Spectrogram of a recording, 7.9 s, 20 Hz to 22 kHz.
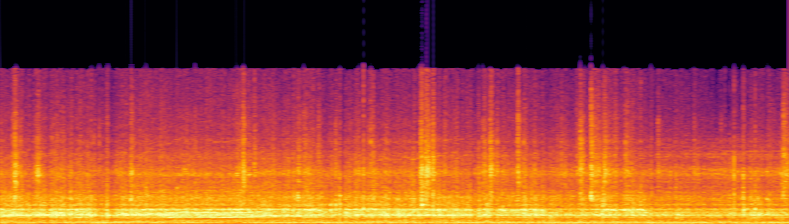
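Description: BMW E36 M3 rally car's engine running hard at high revs, heard from inside the cabin. Its pitch dips briefly about two seconds in and climbs again, with several sharp clacks from the car over the road.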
